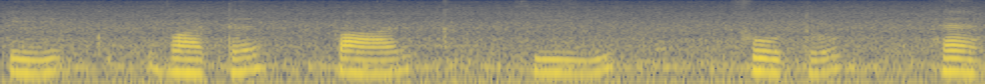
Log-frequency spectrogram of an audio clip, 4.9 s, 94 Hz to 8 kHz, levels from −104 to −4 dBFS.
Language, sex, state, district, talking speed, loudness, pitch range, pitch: Hindi, female, Punjab, Pathankot, 75 wpm, -20 LUFS, 170-190 Hz, 180 Hz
